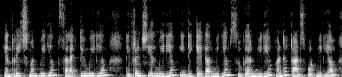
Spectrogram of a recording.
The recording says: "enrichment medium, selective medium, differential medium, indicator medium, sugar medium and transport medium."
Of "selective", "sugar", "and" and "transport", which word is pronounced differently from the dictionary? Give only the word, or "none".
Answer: sugar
